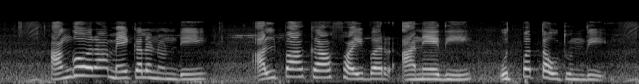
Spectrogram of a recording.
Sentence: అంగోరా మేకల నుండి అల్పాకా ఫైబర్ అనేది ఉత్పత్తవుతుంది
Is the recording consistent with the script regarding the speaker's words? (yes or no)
yes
